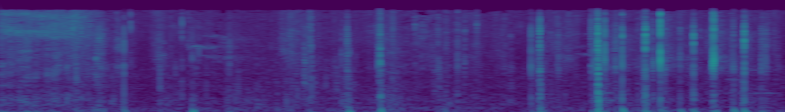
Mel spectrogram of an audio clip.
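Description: A small, flat, pink, glitter-filled clear vinyl (PVC) zippered makeup pouch with gold corners is held close to the microphone and tapped and scratched across its glittery surface with long painted acrylic nails. A soft, crackly scratching hiss gives way to scattered sharp taps with dull low thumps and bright clicky edges, quickening into a dense run of taps near the end.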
